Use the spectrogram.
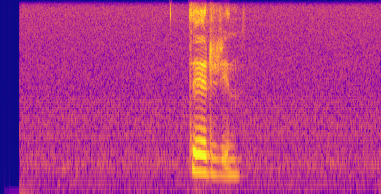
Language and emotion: Russian, neutral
